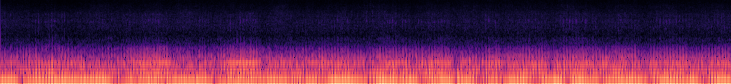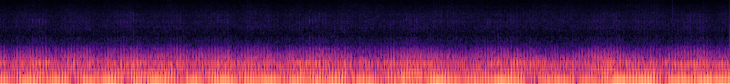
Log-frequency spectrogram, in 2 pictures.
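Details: A kitten purrs in a steady, low, continuous rumble.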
